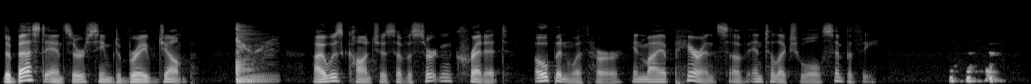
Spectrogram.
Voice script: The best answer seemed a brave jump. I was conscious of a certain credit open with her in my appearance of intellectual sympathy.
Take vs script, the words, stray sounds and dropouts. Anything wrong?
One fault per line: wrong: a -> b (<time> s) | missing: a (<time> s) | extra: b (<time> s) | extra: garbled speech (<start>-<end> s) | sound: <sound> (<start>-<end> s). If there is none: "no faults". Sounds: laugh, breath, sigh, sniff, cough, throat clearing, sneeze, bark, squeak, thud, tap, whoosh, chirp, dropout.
sound: thud (2.4-2.8 s)
sound: laugh (9.5-10.1 s)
